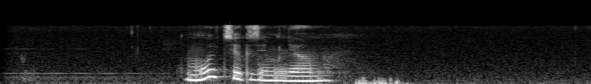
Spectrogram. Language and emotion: Russian, neutral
